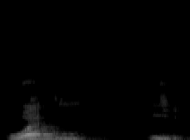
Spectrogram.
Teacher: Kemudian hamzah dari pangkal tenggorokan dan pastikan rahang turun. Karena dia berharokat kasrah.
